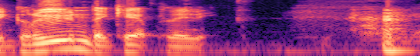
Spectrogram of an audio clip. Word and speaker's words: Grun: No, it's Grun. Yeah. Grun. Grun, yeah. Gotta get that rolling R in there.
